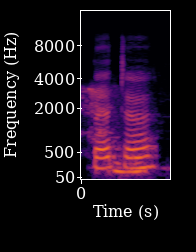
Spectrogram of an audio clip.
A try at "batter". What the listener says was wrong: No, butter is B-U-T-T-E-R, butter. This is not better. This is not butter. This is batter.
